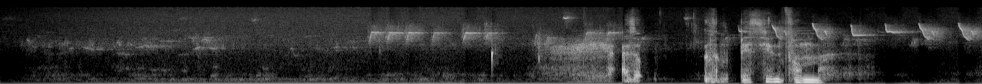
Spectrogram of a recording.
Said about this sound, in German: vom Gefühl her klingt es wie eine Eule.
